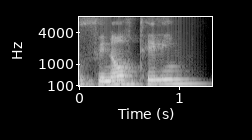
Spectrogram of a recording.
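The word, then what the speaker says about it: phenolphthalein: Phenol पहले लिखो फिर पीए साइलेंट कर दो। फिर थेलीन लिख दो। Phenol P एच ई एन ओ एल पी A silent थे टी एच ए थे एल ई आई N lean फिनोफ्थेलीन colourless to pink ये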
